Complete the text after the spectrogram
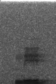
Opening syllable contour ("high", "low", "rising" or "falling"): rising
